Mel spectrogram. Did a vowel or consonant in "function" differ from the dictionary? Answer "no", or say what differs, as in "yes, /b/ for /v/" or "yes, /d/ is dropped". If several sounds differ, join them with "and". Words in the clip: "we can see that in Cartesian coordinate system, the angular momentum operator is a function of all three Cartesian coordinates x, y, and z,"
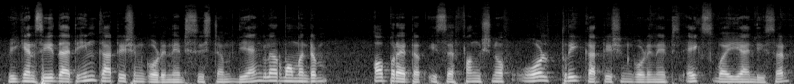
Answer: no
